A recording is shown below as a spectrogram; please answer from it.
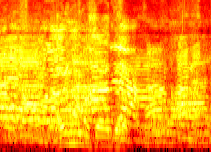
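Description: A group of voices chanting together in a repeated 'aiyah' refrain, many voices overlapping.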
